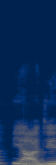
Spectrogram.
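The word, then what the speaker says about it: Piaget: एक बार इस टर्म इसको पढ़ो, आपको लगेगा कि यार ये तो पियाजेट लिखा है ना, पियाजेट, पर the correct pronunciation is पियाजे, okay. इसको पियाजे बोलना, इफ़ यू आर in psychology, भाई पियाजेट मत बोलना, भगवान के लिए पियाजे बोलना, and keep this in your mind, he इज पियाजे।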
